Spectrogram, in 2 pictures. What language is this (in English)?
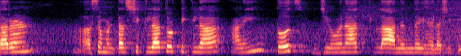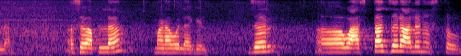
Marathi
